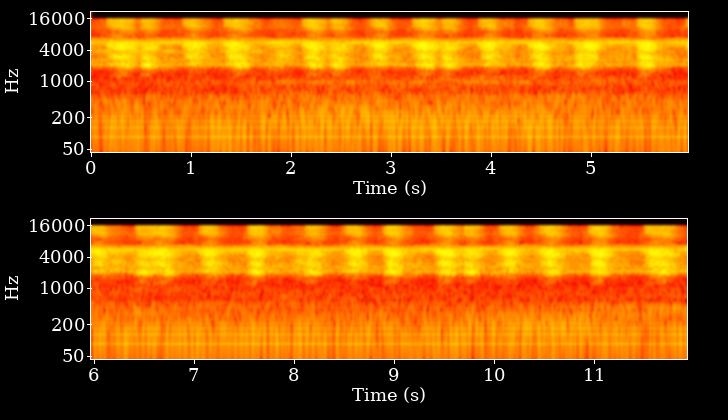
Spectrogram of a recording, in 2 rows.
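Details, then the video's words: Crickets singing in the woods at night, September 2, 2023, recorded with a Shure MV88+ on a Samsung phone; clusters of rapid shrill chirps throb about once a second, several insects overlapping in a dense chorus. "Crickets in the woods at night"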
